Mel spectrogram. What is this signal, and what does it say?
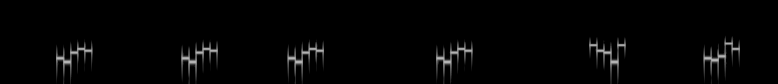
Five-tone selective call (ZVEI), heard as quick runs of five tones, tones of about 70 ms. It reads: 31687 31687 31687 31687 07610 32448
